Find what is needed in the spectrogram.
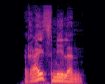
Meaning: dative plural of Reismehl
- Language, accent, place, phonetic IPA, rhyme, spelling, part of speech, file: German, Germany, Berlin, [ˈʁaɪ̯sˌmeːlən], -aɪ̯smeːlən, Reismehlen, noun, De-Reismehlen.ogg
